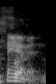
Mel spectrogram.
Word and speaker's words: salmon: There's a Salmon. there's a fucking L there. Yeah, but it's not pronounced. There's a fucking L there. It's Salmon.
